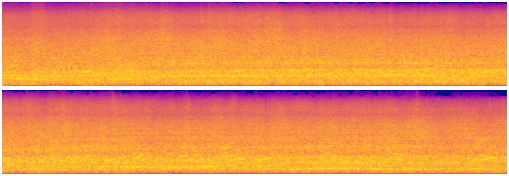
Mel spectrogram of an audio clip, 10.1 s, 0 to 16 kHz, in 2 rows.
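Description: A field of USRA Stock Cars with V8 engines, racing together on a dirt oval. The engines run loud and steady at race speed, many overlapping tones blending into one continuous sound, with single engines rising and falling in pitch near the end.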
